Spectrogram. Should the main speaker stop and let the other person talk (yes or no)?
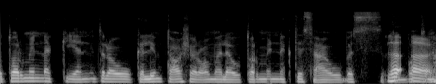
yes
